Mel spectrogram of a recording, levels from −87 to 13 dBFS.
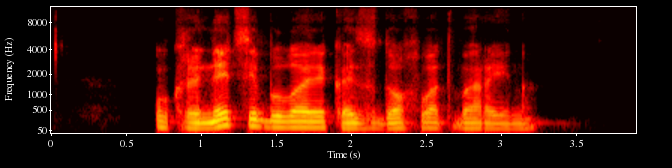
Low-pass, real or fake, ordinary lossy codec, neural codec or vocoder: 10.8 kHz; fake; Opus, 16 kbps; codec, 24 kHz, 0.9 kbps, WavTokenizer, medium speech release version 1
